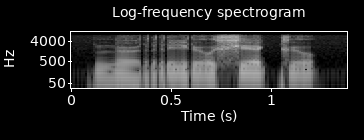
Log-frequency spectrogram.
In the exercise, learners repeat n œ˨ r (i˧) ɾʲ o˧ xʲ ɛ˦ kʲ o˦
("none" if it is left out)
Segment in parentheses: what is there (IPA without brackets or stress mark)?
i˧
